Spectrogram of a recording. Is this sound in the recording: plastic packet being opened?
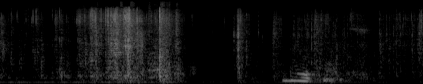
yes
